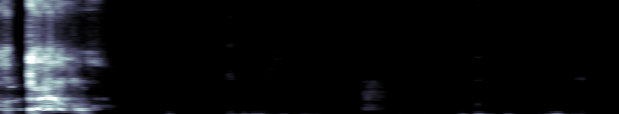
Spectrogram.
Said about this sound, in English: Uh, sorry about the coughing thing. I'm not sick. I've just had this cough for a long time.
